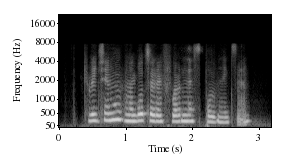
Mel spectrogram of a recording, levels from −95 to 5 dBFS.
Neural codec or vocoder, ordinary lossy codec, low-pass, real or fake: codec, 16 kHz, 1 kbps, FreqCodec, smaller model; none; none; fake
